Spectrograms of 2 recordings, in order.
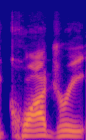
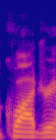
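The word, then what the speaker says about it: Qadry: his name right you a lot of people normally say quadri ishmael that's the way they pronounce it but it's really spelled uh q-a-d-r-y and so first moment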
